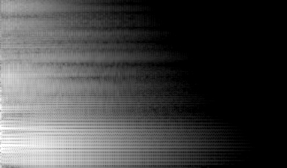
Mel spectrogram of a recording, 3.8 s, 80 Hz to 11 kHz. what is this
Blips Trails: C2 note, random short blip sounds with short tails from Massive. Sampled into Ableton as instant attacks and then decay immediately with a bit of reverb to smooth out the sound, compression using PSP Compressor2 and PSP Warmer. Random parameters, and very little other effects used. Crazy sounds is what I do.
house, electronic, synth, bpm, glitch-hop, rave, effect, porn-core, acid, synthesizer, electro, dark, 110, glitch, dub-step, bounce, dance, trance, techno, blip, sci-fi, lead, random, processed, club, noise, sound, resonance, hardcore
